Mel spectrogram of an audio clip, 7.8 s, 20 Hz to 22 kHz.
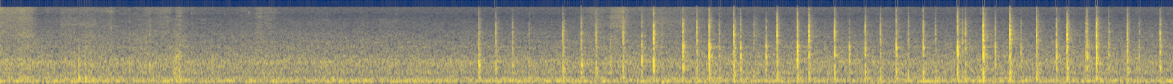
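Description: Both hands tap and scratch a closed, empty-sounding Colgate toothpaste carton of thin printed paperboard, about 20 cm long, lying flat on a cardboard surface, using fingertips and short nails. For about the first three seconds there is a soft, steady scratching hiss, then a quick run of short, dry, crisp taps with no ring.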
